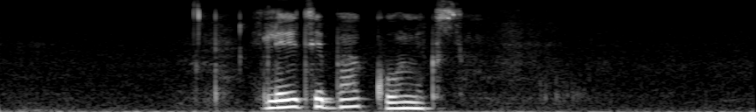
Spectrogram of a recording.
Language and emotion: Russian, neutral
